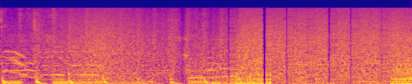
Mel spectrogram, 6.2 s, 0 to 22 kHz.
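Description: FM radio static from an Airspy software-defined radio being tuned across the 66–74 MHz OIRT band. Weak, noisy snatches of music from distant stations carried by Sporadic E come through the hiss, with brief dropouts about four and five seconds in.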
